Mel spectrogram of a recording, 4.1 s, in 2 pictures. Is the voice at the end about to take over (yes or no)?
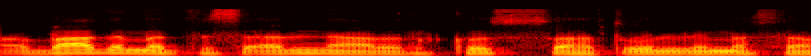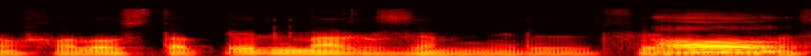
yes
